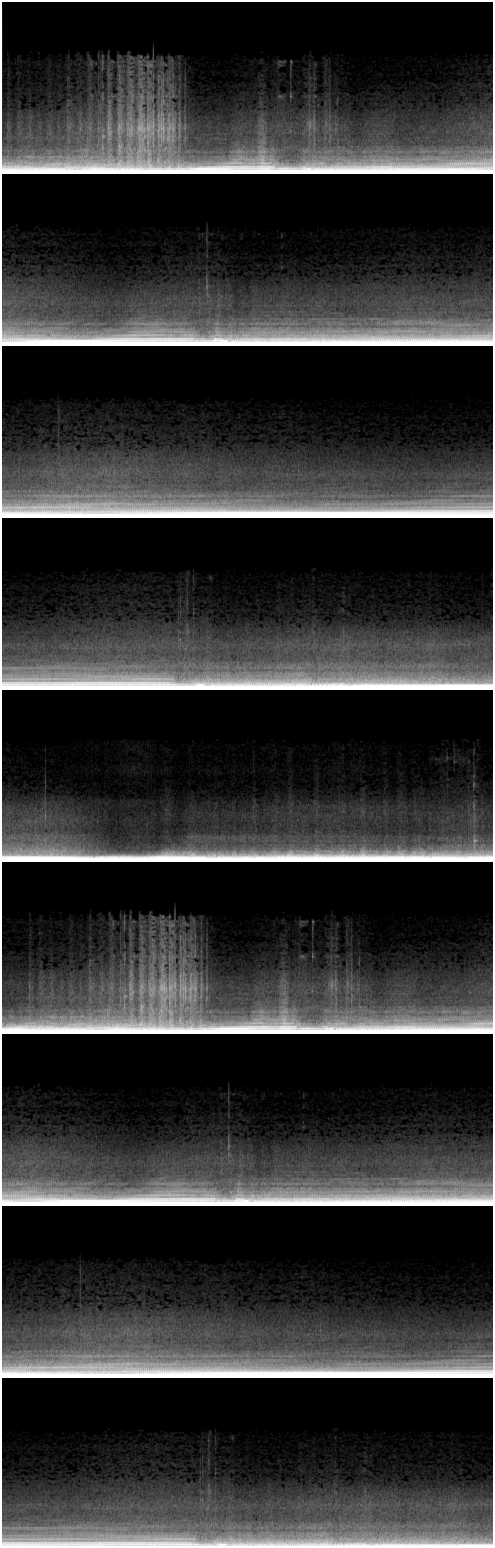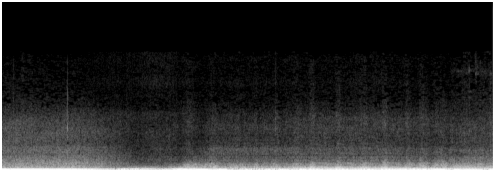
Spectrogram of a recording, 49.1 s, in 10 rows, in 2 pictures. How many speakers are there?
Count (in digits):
0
